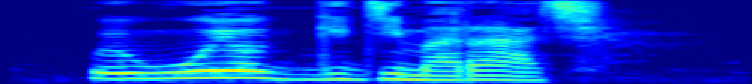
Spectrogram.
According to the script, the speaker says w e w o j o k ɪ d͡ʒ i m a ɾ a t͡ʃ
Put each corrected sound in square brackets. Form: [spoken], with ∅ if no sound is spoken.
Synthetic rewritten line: w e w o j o [ɡ] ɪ d͡ʒ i m a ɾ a t͡ʃ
